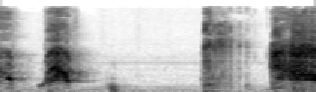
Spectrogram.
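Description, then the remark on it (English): A dog named Spunky barks three times, short loud yaps with brief pauses between them, the last one longer and harsher, with no talking around them. “let's try it on the dog.”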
